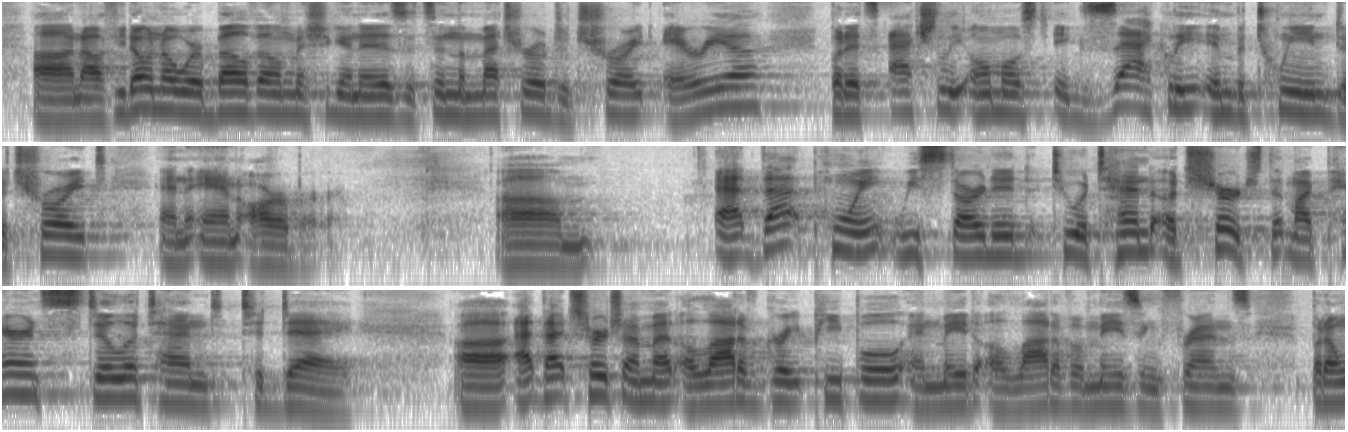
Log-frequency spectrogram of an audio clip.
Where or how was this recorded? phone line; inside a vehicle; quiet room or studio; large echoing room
large echoing room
